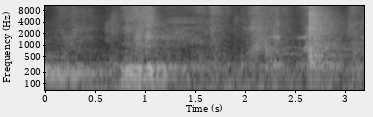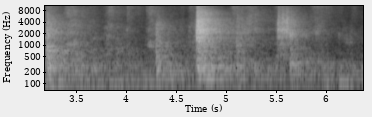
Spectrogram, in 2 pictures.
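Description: A person's footsteps, about two steps a second, a run of short knocks that grows fainter toward the end.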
